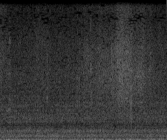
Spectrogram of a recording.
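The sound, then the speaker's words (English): Low, steady engine rumble of a car that has stopped in front of the recorder, quiet and continuous with no voices over it. “Sorry, this, I'm literally doing a car talk podcast episode, and this car just like randomly stopped in front of me.”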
